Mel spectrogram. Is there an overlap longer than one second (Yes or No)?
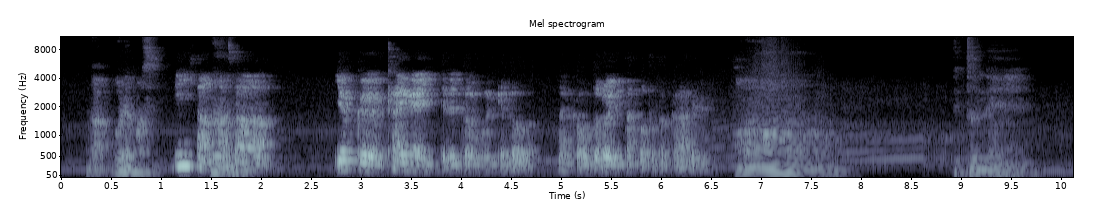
No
